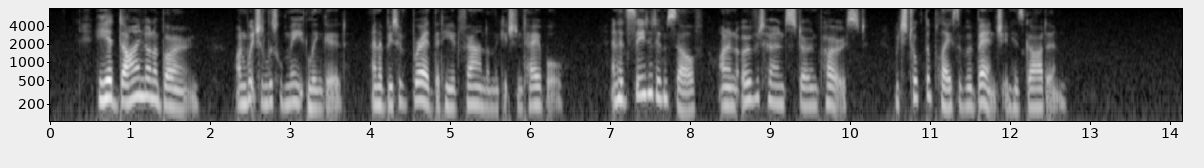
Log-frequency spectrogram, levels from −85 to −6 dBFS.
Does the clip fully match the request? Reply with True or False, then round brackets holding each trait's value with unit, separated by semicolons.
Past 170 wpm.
True (185 wpm)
